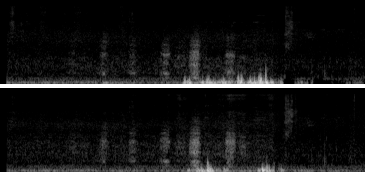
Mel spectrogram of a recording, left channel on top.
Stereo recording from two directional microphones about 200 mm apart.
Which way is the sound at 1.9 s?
25° left (ahead or behind).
